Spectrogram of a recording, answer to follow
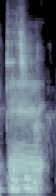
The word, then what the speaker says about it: Dejima: Dutch trading post called Dejima. I don't know how you pronounce it. Yeah, Dejima. Dejima. Yes, Dejima.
